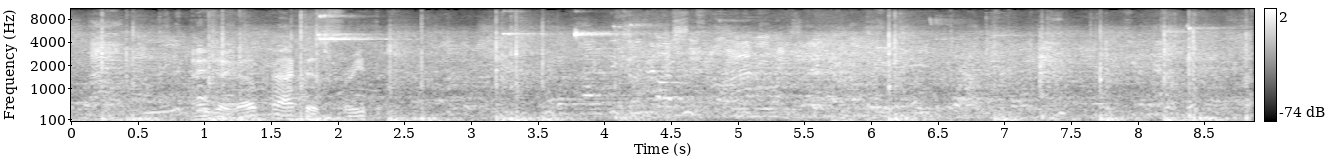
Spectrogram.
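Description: A crowd of young people chatters in a large echoing gym.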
